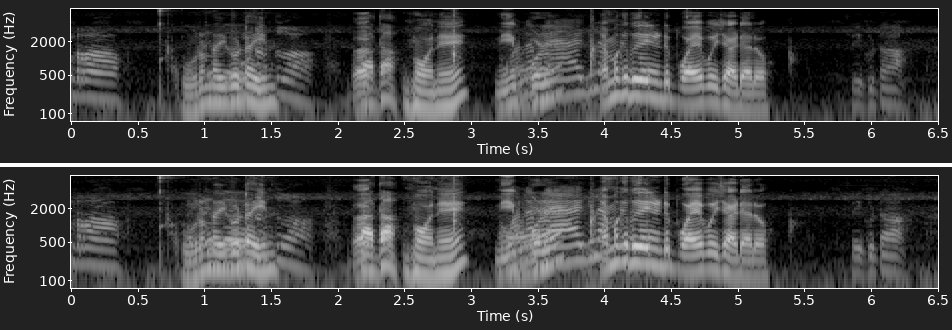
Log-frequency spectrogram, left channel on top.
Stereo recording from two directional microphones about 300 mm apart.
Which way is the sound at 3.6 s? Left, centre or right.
Right.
